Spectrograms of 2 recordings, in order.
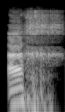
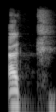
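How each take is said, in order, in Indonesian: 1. Bunyi k tidak tertutup sepenuhnya dan terdengar kasar. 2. Bunyi k menutup sepenuhnya, lalu dilepas dengan bersih. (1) "tidak boleh akh" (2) "pengucapan kaf dia harus menutup dahulu ya, kemudian baru dibuka"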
